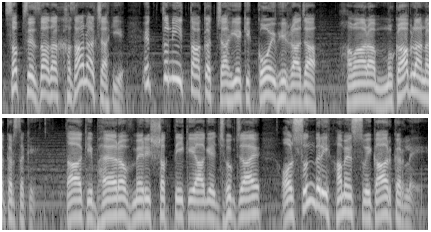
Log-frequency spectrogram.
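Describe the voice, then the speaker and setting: A man's voice: medium pitch, very animated, slow, fairly bright tone, faint music behind. A man voicing an arrogant, power-hungry cartoon king with an imperious, theatrical delivery. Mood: imperious, greedy. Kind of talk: cartoon story voice acting.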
